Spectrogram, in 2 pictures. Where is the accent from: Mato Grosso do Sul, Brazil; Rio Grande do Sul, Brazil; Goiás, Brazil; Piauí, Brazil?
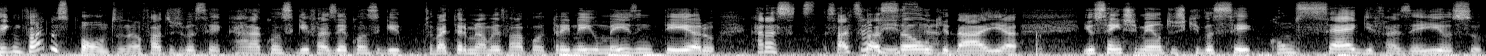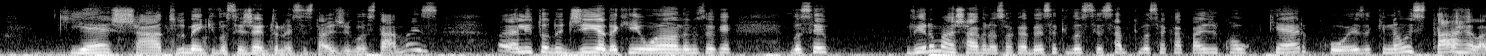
Mato Grosso do Sul, Brazil; Eu sou de Mato Grosso do Sul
